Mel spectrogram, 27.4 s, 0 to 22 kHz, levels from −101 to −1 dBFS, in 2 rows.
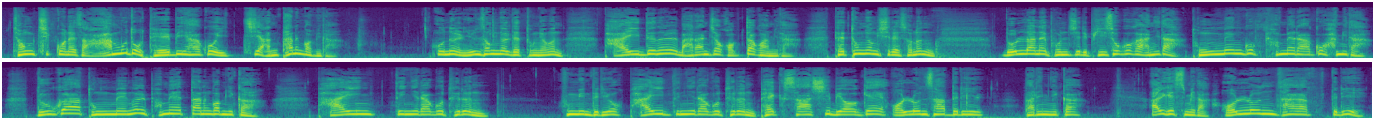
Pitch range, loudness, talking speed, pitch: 160-200 Hz, -14 LUFS, 280 characters per minute, 180 Hz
